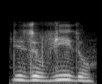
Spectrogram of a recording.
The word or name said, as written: Dizuvido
